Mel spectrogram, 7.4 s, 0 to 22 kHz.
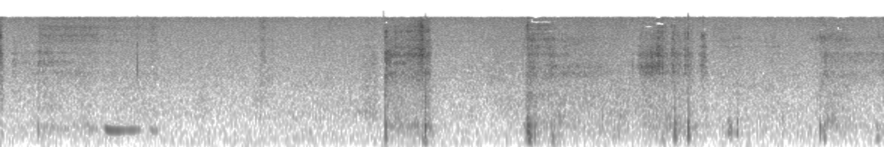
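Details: Young English Bulldog puppy snores in a quiet room, each breath a harsh, rattling wheeze in uneven bursts, with short snorts and snuffles between; recorded June 8, 2011.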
